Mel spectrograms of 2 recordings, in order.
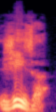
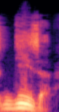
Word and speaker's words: Giza: that comes after it you will pronounce the G sound not the J sound okay let's review one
